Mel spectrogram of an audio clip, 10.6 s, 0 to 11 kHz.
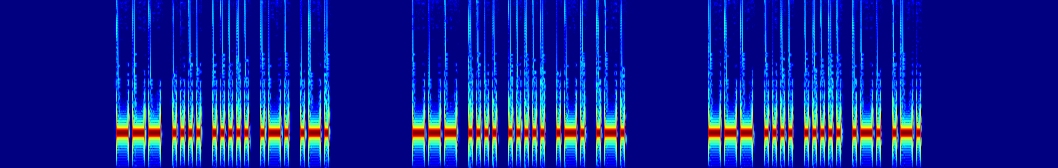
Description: Morse code, heard as a keyed tone, about 30 wpm, 700 Hz. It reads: OH5RR OH5RR OH5RR
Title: DXCC-100 Call Signs - 5 Characters - Repeated 3x - 30wpm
